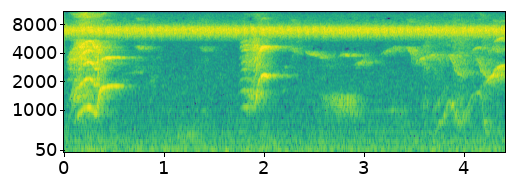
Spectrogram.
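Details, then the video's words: Common hill myna calling from treetops in April. Loud squawks with descending whistled tails, then quieter wavering whistles, over a continuous shrill insect drone. "සැළලිහිණි යෝ අනේ ලස්සන ගීතයක් වාගේ ඒ නාද රටා..."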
